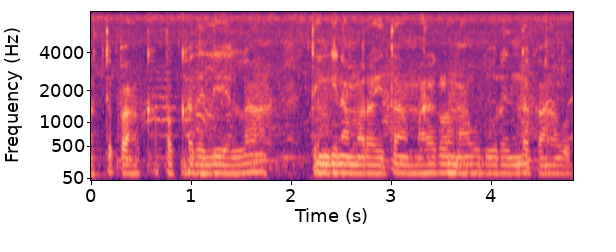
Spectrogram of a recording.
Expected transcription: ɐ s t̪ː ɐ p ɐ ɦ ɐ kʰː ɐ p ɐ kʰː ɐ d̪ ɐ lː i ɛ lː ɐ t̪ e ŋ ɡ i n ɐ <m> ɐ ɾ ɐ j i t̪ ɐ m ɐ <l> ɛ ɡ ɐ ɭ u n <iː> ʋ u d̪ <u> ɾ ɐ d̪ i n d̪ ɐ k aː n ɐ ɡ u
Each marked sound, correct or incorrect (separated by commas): correct, incorrect, incorrect, incorrect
